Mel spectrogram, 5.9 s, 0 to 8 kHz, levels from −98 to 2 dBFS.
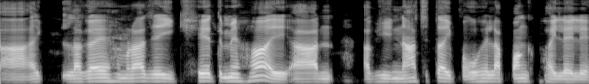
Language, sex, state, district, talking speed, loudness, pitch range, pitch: Maithili, male, Bihar, Samastipur, 165 wpm, -18 LUFS, 105-120 Hz, 110 Hz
